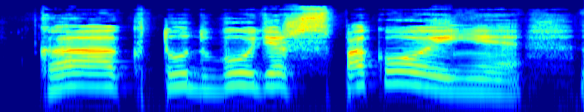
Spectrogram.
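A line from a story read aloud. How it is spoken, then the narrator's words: Shouting. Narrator (Russian): закричал Шумаев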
